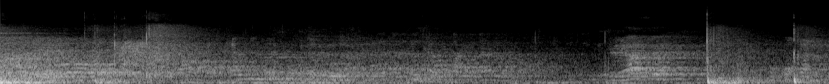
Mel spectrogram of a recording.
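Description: Young men call out to each other across the echoing gym.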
